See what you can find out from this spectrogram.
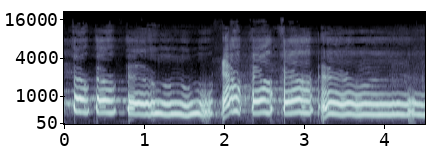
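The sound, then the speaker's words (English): A rooster named Ludwig crows Beethoven, a loud run of sustained, tonal notes that step up and down in pitch like a classical melody, broken into short phrases with no voices over it. “This was their rooster, who they call Ludwig, because every morning he'd go out and crow, and every morning he would go out and he would crow.”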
